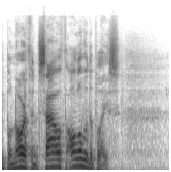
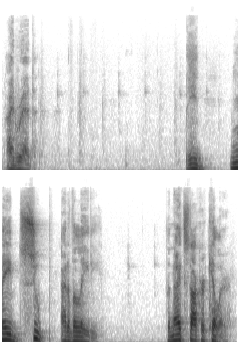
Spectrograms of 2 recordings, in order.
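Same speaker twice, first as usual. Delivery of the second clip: ordinary delivery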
